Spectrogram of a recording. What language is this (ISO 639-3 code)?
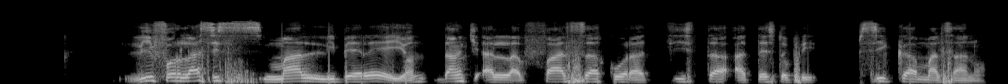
epo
